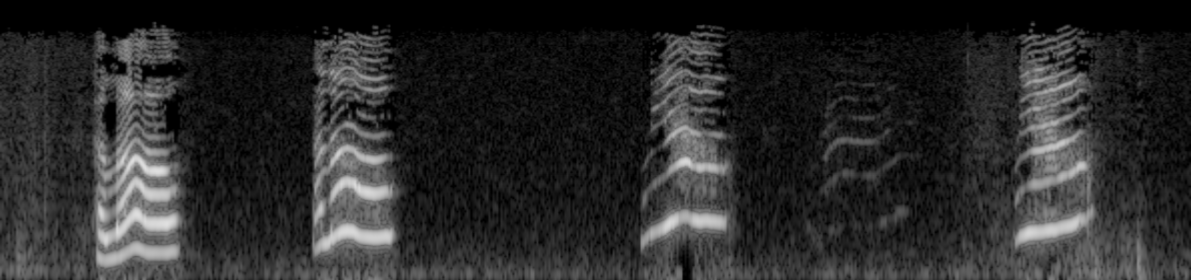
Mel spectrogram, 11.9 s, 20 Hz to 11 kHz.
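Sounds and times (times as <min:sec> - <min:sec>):
speech: 0:01.0 - 0:01.9, 0:03.1 - 0:04.0
cat meowing: 0:08.1 - 0:09.2, 0:10.1 - 0:11.0.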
